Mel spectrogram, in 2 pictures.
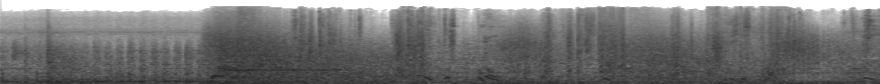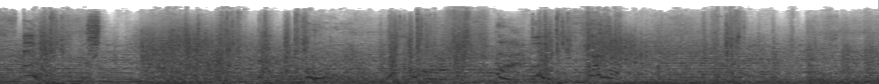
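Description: Background score under a rapid run of punch and kick impact effects and whooshes from a staged hand-to-hand fight, the loudest hit coming about two seconds in.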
